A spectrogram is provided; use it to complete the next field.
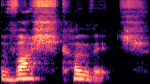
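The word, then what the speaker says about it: Vušković: Vuskovic, pronounced Vashkovic, right?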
